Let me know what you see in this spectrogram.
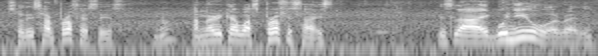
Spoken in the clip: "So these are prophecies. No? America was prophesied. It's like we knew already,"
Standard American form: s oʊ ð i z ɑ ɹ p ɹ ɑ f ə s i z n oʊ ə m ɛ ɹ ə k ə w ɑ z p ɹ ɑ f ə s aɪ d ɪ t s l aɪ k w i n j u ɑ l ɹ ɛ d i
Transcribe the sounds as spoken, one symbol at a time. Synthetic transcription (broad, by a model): s oʊ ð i s ɑ ɹ p ɹ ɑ f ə s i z n oʊ ə m ɛ ɹ ə k ə w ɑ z p ɹ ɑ f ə s aɪ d ɪ t s l aɪ k w i n j u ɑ l ɹ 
